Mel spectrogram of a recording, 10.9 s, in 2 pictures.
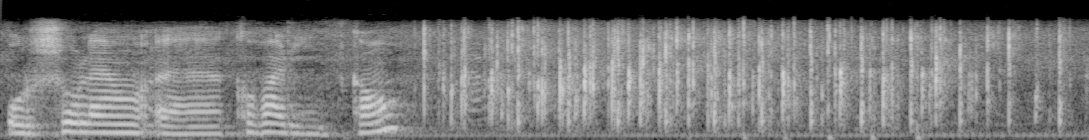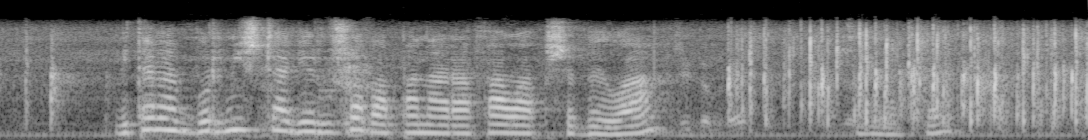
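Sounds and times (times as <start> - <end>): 
speech: 0.0 - 2.4, 6.0 - 10.5
audience clapping at a welcome ceremony for local officials: 2.1 - 5.8, 9.0 - 10.8.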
